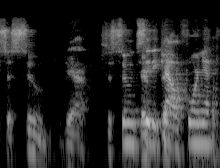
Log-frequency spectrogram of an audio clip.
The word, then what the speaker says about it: Suisun: Yeah, I would always say Suisun, and everybody said no, it's not. It's not Suisun. Sassoon. It's Sassoon.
